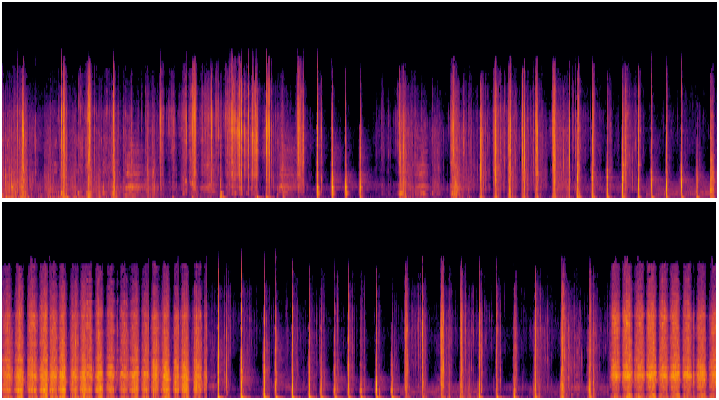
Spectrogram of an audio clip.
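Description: Hand woodworking on a log: a steady run of sharp hatchet strikes chipping into the wood, with two stretches of quick back-and-forth hand-saw strokes, one about halfway through and one near the end.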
